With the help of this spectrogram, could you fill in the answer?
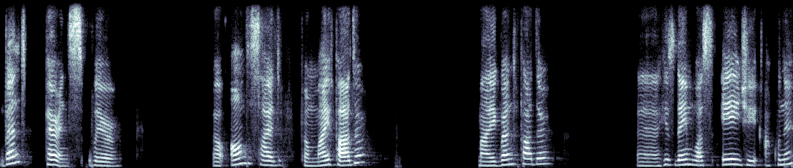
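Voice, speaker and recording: A woman in a Portuguese accent, with ordinary pitch variation and long, frequent pauses. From Brazil, São Paulo. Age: 50s. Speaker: lawyer. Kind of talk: presentation. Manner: halting.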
